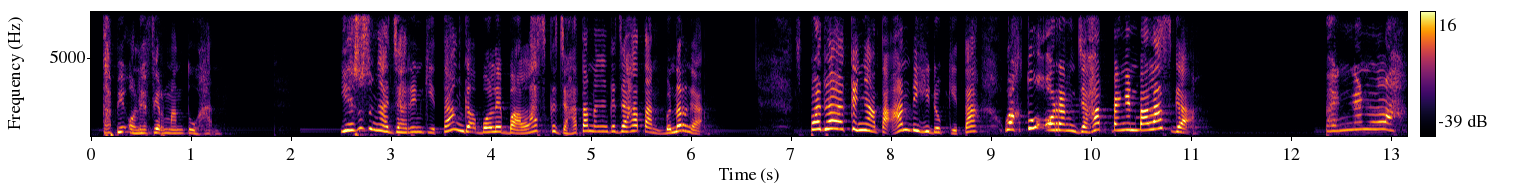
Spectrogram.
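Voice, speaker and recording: A woman pastor preaching a sermon in a lively, joking way, quizzing the congregation and slipping in English phrases. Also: sits high. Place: church.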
